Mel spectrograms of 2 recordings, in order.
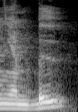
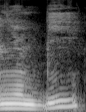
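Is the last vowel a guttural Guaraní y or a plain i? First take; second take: guttural y; plain i. First: The last vowel is a guttural Guaraní y. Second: The last vowel is a plain Spanish i. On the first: The speaker calls it right. "no le decía Ñemby" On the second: The speaker calls it wrong. "le decía Ñemby"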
